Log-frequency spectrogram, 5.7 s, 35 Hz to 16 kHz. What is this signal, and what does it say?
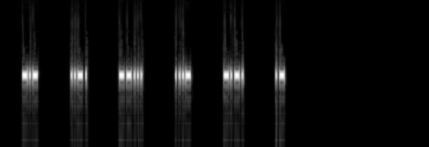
Morse code, heard as a keyed tone, about 47 wpm, spaced as for 17 wpm, 700 Hz. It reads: KF7VCA
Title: USA Call Signs - 6 Characters - 6x Character Spacing - 50wpm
